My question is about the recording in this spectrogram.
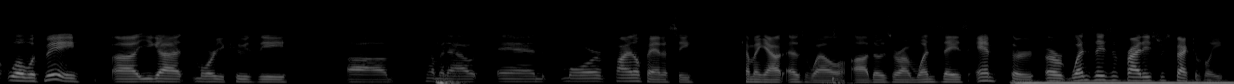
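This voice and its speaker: A man's voice: medium pitch, normal speed, fairly bright tone, clean tone, no room sound. A man co-hosting a casual gaming podcast, joking around and plugging his channels. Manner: joking, reads game blurbs aloud. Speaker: podcast co-host.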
